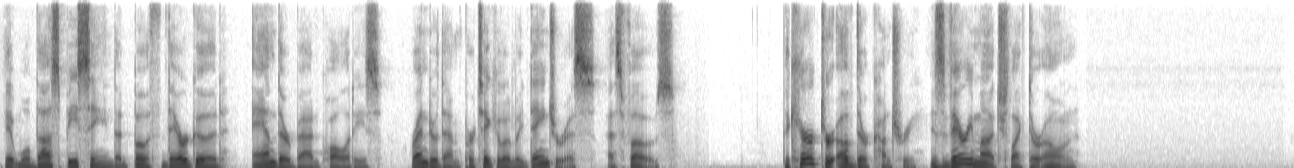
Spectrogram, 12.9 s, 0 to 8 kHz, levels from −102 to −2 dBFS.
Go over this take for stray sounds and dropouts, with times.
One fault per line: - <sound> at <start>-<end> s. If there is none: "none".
none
